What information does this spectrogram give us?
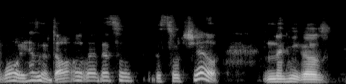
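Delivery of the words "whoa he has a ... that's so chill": higher, excited retold reaction; mock delighted surprise. Host retelling own reaction to villain's dog, delighted. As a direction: gush over the cute dog.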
